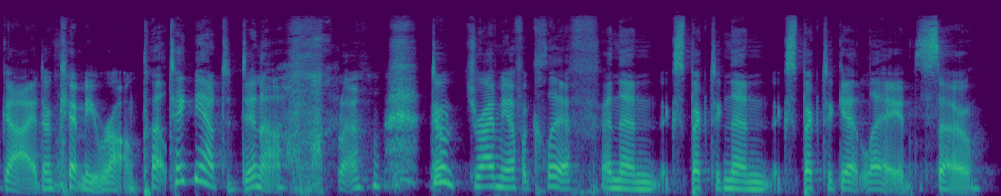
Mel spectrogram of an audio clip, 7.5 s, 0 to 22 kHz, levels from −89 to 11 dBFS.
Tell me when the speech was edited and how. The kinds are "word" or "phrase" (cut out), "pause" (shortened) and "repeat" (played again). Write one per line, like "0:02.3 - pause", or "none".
0:01.2 - phrase
0:02.5 - word
0:05.4 - repeat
